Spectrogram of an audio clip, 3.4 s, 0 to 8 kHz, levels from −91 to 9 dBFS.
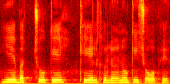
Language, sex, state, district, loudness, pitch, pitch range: Hindi, female, Madhya Pradesh, Bhopal, -16 LUFS, 210 Hz, 200-220 Hz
